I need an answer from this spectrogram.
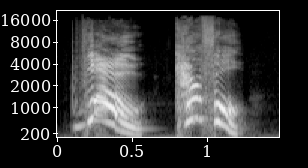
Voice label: team kill accident, teengirl; player; survivor; voice

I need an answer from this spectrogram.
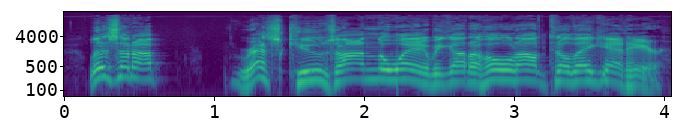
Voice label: radio used generic, namvet, survivor voice; Left 4 Dead 2; left4dead2 dlc2

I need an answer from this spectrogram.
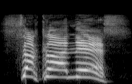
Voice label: battlecry, survivor voice; gambler

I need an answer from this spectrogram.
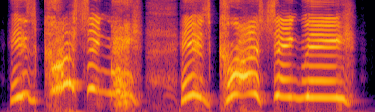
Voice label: tank pound, teen girl; player; survivor; voice

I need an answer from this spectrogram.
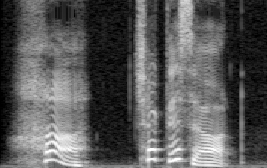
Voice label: look here, teengirl; player; survivor; voice

